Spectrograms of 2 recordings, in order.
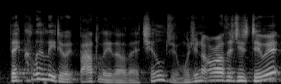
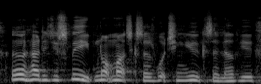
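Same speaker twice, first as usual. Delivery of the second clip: higher, cooing lovers; mock sweet cooing; new lovers cooing; 5 semitones higher, 4 dB quieter than usual. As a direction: gush like besotted new couple. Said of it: "you're like".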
